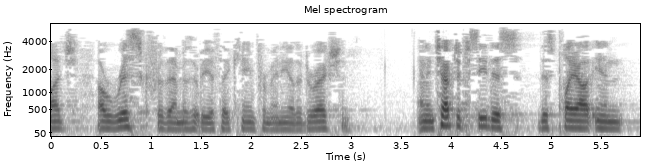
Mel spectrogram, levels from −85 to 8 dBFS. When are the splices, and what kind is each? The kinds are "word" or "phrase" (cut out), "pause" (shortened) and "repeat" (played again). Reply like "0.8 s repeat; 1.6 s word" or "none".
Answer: 1.5 s word; 3.3 s pause; 4.2 s word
